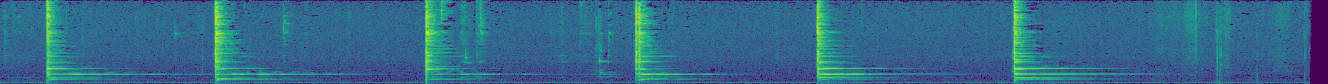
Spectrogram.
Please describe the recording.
Strange noise from metal water bottle with a little bit of water at the bottom.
